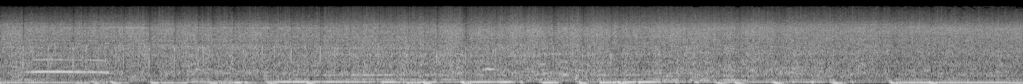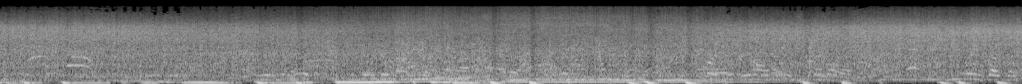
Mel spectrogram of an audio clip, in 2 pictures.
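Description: Steady rushing hiss of spark fountains, with music and its bass line playing underneath.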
